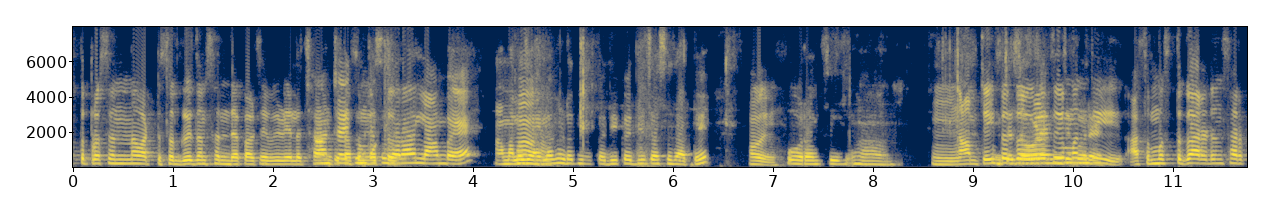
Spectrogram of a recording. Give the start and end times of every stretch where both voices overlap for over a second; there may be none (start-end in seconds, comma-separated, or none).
9.2-10.5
